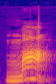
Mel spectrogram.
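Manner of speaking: MA falling quickly; fourth tone. Shown as a demonstration. Teacher showing how it's pronounced, "ma" dropping fast. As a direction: make "ma" drop at once. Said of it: "my voice dropped quickly".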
